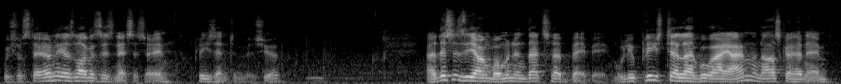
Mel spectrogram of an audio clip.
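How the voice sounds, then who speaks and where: Commanding British police chief, swooping delivery. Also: male voice, mid-range voice, big pitch swings, fairly bright tone. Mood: firm, composed. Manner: brisk, insistent, commanding questioning. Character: authoritative male police chief, probing, impatient, menacing interrogator. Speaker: actor in a radio drama. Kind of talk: British radio detective drama acting.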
